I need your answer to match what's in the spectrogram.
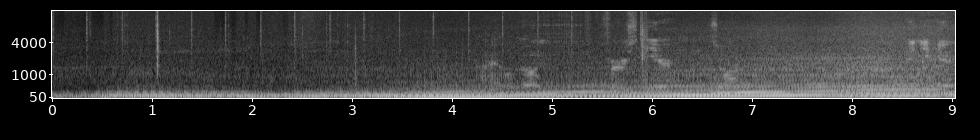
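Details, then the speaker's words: Subaru WRX, manual, about 2,285 miles, pulling through first gear past 4,000 rpm: note climbs then wavers and flattens instead of rising cleanly; engine lags/hesitates at high rpm, otherwise runs well, cause unknown. "it just lags the ramp so and again other than that it runs really well so i have no complaints on that"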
